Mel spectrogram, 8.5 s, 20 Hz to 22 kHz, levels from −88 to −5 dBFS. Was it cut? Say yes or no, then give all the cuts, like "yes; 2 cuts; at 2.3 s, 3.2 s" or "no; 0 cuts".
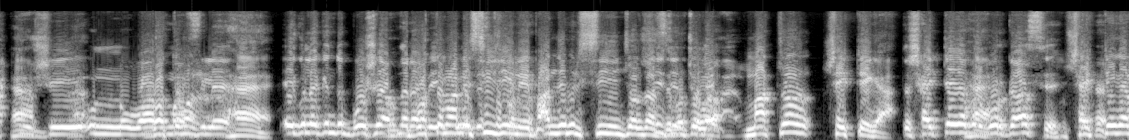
yes; 1 cut; at 5.3 s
